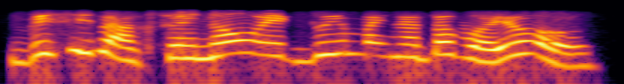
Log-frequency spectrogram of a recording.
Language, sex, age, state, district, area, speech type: Nepali, female, 18-30, West Bengal, Jalpaiguri, urban, conversation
